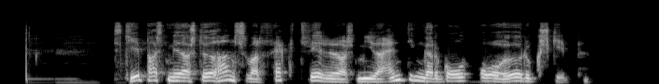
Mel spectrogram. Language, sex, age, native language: Icelandic, male, 60-69, Icelandic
